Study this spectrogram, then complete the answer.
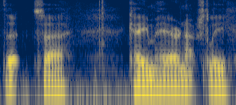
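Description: At a fairly slow pace, a man talks in a plain, everyday voice, with a dry sound with no echo and light background noise. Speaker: hiking vlogger. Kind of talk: casual vlog chat. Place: open country. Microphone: phone near.

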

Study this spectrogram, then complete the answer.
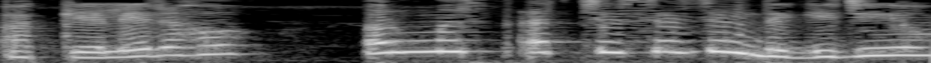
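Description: A female-sounding voice uses a cartoonish character voice at an extremely high pitch. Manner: snappy, dismissive.

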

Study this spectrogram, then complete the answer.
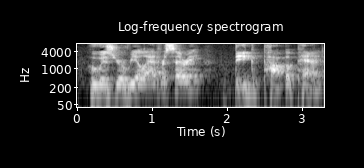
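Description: Audible room echo comes with light background noise. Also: man. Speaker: comedic reviewer. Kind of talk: comedic monologue review. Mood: deadpan sarcastic humor. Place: home room. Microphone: webcam.

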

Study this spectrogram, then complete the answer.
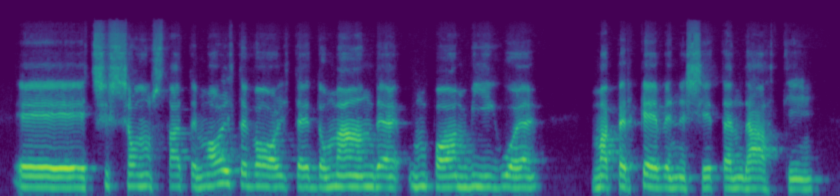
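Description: Against a quiet background, a woman speaks very slowly in a monotone with flat intonation. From Istria. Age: 70s. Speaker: exile witness; witness. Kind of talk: testimony. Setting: video call. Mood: earnest, emotional remembrance. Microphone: video call.

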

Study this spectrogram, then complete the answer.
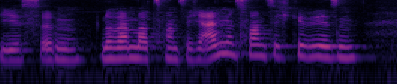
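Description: A woman is speaking. Her pace is fairly quick. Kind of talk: interview answer. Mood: calm, content.

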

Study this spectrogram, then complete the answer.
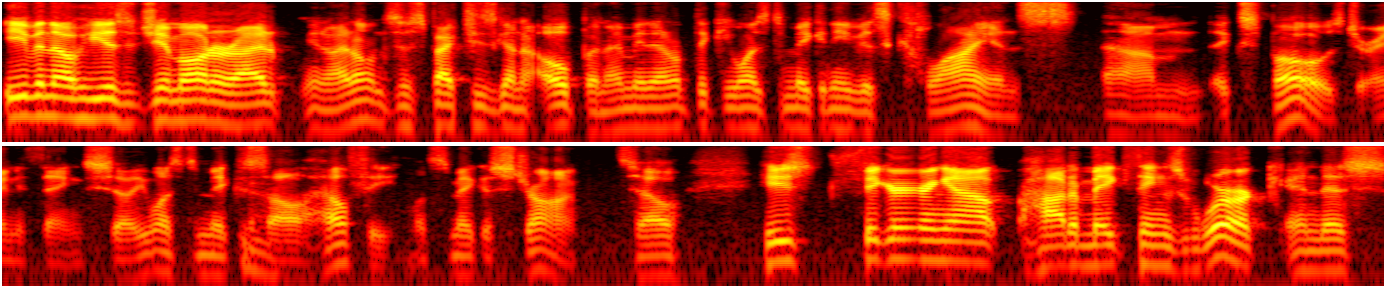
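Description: At a fairly quick pace, a man speaks with vocal fry, lively intonation and big swings in loudness, in a dry sound with no echo over a quiet background. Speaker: remote guest. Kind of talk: interview answer. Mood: upbeat, enthusiastic. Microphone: headset.

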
